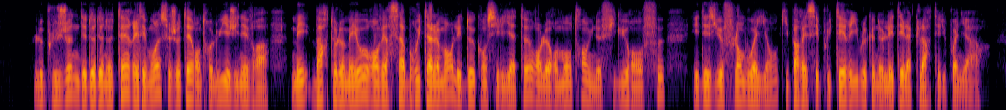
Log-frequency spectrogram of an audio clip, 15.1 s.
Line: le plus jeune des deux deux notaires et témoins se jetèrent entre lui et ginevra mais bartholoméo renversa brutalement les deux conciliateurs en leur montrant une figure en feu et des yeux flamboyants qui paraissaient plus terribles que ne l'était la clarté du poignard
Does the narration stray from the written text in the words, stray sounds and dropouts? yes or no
no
